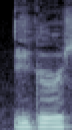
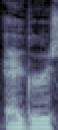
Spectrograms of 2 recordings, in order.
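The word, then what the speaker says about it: Eggers: the story and the direction the director Robert eagr I think that's how you pronounce his na name edar or eagr he went a crazy like completely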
